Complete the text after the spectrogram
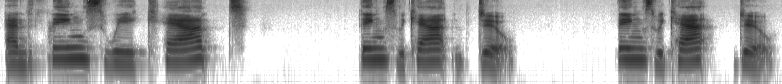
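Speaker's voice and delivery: "can't" stressed with a stop at the end; emphasized can't for contrast. Shown as a demonstration. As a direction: hit "can't" firmly and stop the t. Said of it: "the can't is gonna have a stop".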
